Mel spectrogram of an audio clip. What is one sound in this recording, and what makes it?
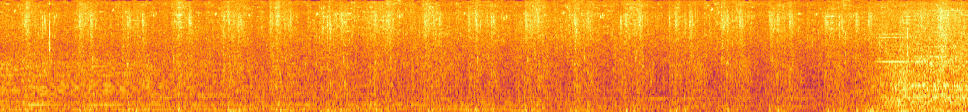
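A horse gallops with rapid thudding hoofbeats.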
